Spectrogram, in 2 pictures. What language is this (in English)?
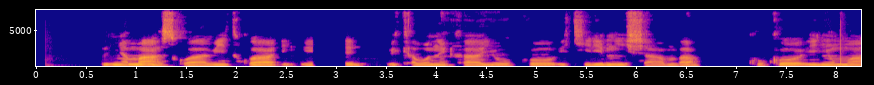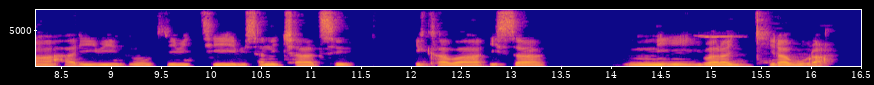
Rundi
